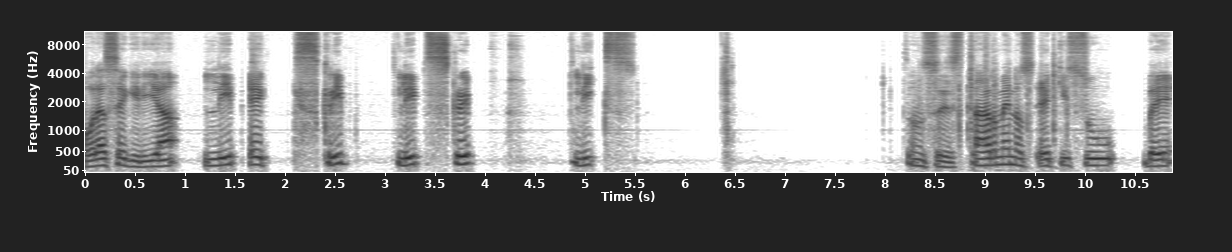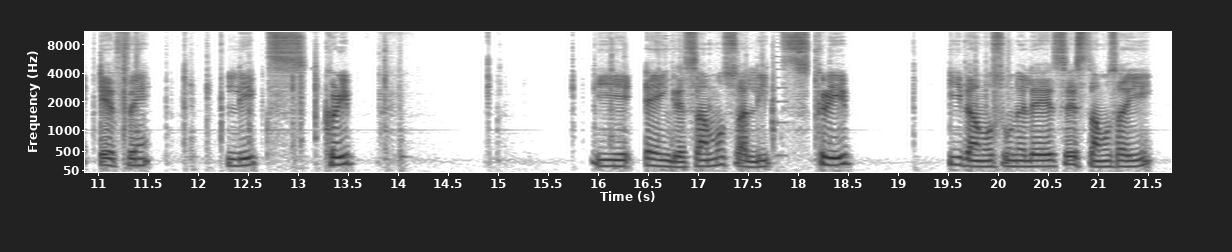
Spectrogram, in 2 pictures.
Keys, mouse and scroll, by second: 2.4-3.7 scroll up 1, 3.7-4.4 scroll up 1, 5.4-8.2 scroll up 2, 8.0-13.8 typing, 15.8 Return, 16.5-19.9 typing.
